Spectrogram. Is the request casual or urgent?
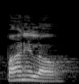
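urgent. It is said urgently, with real need.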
